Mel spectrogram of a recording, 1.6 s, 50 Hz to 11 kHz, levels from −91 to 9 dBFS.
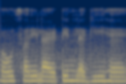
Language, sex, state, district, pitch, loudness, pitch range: Hindi, female, Bihar, Darbhanga, 180 Hz, -21 LUFS, 180-185 Hz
